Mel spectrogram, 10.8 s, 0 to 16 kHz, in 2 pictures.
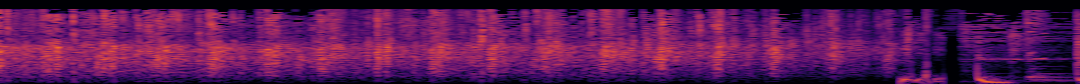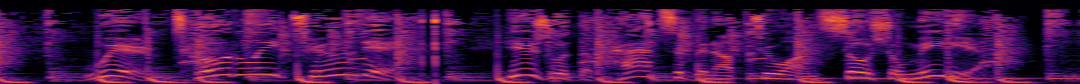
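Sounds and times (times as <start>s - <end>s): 
audience applause: 0.0s - 4.6s
speech: 5.9s - 10.6s.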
